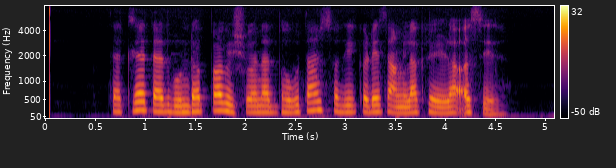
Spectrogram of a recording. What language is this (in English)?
Marathi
